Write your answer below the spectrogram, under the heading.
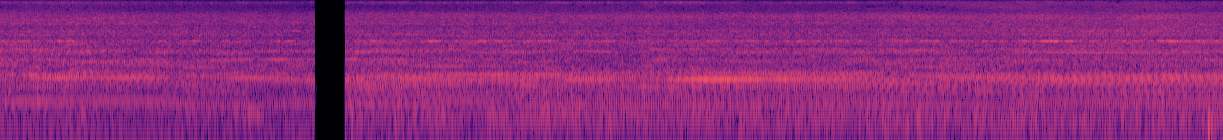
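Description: Compressed-air spray gun hissing steadily as it sprays clear finish onto a wooden table top. The sound cuts out for a split second about three seconds in.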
